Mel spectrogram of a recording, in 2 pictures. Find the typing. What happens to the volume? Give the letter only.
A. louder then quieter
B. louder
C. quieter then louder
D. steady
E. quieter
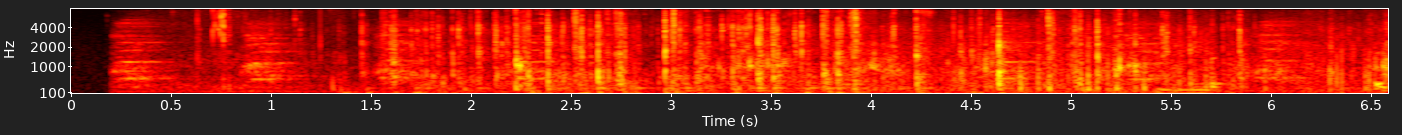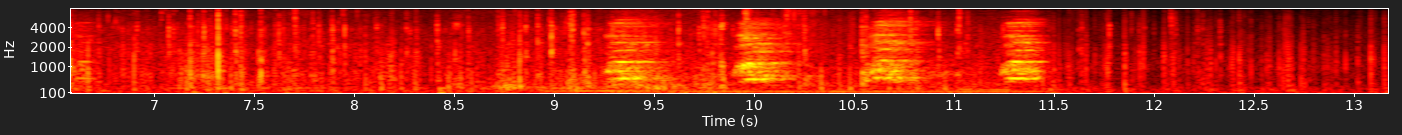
E.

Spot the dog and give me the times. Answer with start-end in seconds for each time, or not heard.
0.2-2.5, 4.5-6.8, 9.2-11.5.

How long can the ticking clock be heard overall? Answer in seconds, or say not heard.
not heard.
